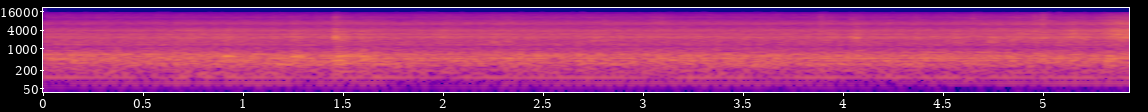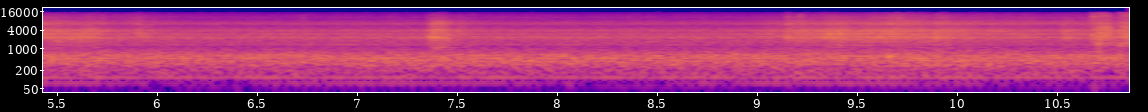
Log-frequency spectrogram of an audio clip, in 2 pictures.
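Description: Tree-service wood chipper's engine running steadily at a constant speed, with a few brief hissy rustles on top.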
